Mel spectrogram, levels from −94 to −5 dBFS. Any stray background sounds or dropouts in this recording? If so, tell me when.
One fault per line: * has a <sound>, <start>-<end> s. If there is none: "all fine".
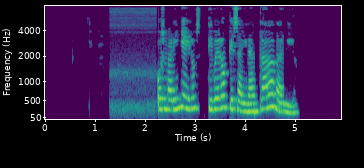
all fine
